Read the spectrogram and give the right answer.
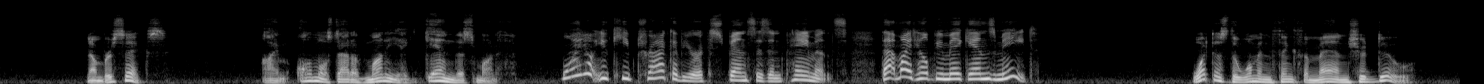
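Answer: Keep track of his expenses and payments.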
